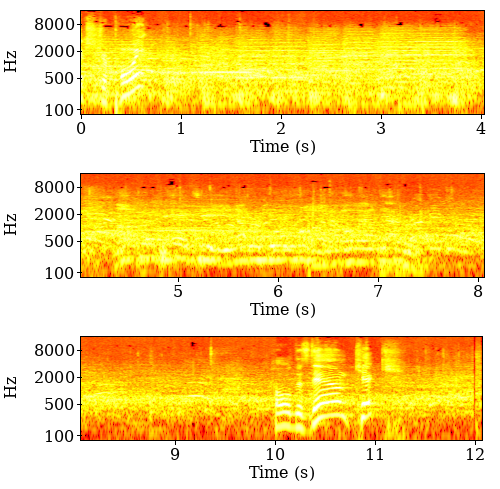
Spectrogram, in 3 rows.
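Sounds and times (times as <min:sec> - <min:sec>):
band music with held notes: 0:00.0 - 0:07.8.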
